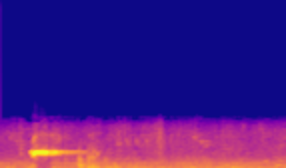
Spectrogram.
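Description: One short, shrill blast of a hand-blown whistle, a steady high tone lasting about a third of a second: a railway guard's whistle giving the train its signal to start.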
